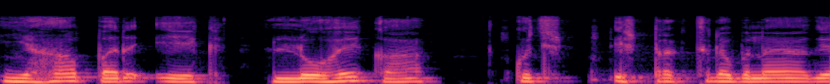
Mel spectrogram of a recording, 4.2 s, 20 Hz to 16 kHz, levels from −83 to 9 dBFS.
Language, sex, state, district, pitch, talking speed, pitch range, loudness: Hindi, male, Uttar Pradesh, Saharanpur, 145 Hz, 130 wpm, 140-150 Hz, -15 LUFS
